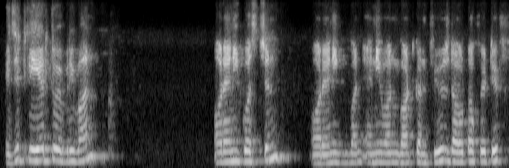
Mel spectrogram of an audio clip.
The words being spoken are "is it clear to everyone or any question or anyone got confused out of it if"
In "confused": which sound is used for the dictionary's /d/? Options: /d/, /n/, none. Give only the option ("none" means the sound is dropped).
/d/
